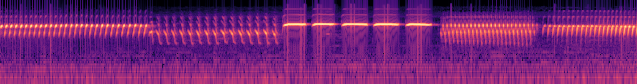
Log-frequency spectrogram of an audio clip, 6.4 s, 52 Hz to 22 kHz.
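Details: Singing Timbrado canary of 2018, agate topaz intensive yellow, taught its song, strings together a sustained high trill and a lower chopped roll. Five loud clear whistled notes come next, then buzzy rolling trills resume.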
